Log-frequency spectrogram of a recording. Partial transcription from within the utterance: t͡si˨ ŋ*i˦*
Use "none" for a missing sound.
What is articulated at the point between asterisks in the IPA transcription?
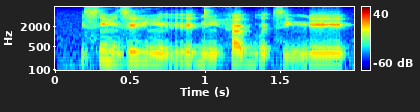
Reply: e˦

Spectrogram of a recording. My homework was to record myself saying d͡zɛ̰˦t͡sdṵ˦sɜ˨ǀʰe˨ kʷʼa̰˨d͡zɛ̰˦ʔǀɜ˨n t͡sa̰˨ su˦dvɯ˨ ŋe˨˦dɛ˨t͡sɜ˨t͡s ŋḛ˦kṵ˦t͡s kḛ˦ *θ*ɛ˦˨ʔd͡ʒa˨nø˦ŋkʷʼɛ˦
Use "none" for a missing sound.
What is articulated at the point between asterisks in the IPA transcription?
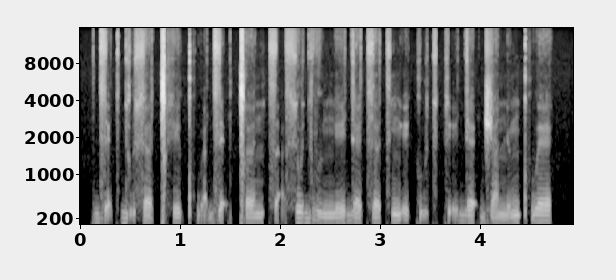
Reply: d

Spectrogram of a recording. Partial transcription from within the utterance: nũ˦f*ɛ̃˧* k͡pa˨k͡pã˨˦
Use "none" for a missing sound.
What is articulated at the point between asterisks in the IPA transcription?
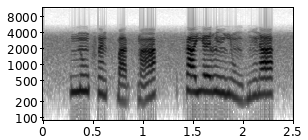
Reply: ɛ̃˧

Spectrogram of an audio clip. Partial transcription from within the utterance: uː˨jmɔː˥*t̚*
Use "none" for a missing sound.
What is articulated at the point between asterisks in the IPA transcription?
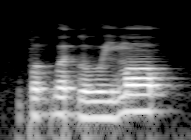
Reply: p̚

